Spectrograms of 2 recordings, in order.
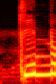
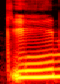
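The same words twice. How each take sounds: First: किन with a quick short i; short vowel. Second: कीन with a stretched ee; long vowel. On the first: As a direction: keep the i brief in किन. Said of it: "किन बोल रहे हैं ना". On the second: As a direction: draw out the ee in कीन. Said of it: "कीन करके तो नहीं बोल रहे". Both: Shown as a demonstration.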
